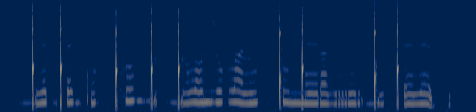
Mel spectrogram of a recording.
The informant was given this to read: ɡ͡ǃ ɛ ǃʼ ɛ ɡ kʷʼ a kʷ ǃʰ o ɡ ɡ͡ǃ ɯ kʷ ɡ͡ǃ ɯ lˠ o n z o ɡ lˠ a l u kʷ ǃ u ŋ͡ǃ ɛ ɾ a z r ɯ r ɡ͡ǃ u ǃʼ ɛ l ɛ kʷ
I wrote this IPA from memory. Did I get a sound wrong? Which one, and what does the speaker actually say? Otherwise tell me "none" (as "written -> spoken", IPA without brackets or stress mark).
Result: none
